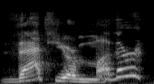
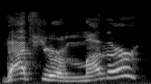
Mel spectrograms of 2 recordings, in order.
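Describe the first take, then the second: First: Slow, drawn-out mock disbelief; imitating a stunned star; incredulous question, retold. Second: High, drawn-out mock shout; much higher, stretched-out disbelieving yell; retold bellow. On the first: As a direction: stretch it out into a rising question. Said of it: "he cracked up and he went". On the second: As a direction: imitate an incredulous holler, slow and rising. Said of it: "at the top of his lungs".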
